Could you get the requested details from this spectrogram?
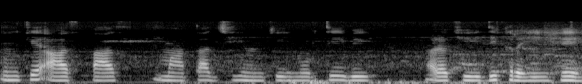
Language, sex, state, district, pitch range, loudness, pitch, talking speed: Hindi, female, Madhya Pradesh, Dhar, 180-195 Hz, -19 LUFS, 185 Hz, 125 wpm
